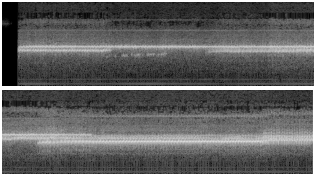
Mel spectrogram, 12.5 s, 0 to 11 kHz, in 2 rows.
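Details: American toad giving a long, high-pitched musical trill, the longest call of the local frogs and toads, lasting up to 30 seconds, each trill one toad on one breath; a steady buzzing trill runs throughout, shifting slightly lower midway as another trill overlaps.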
